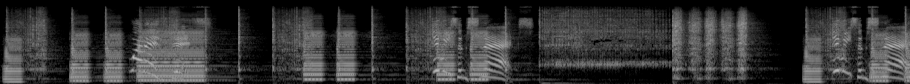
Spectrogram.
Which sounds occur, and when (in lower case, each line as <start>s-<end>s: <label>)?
0.0s-5.4s: music
0.0s-9.1s: video game sound
1.3s-2.0s: woman speaking
4.3s-5.1s: woman speaking
5.4s-6.7s: sound effect
6.7s-7.5s: sanding
8.0s-9.1s: music
8.3s-9.1s: woman speaking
